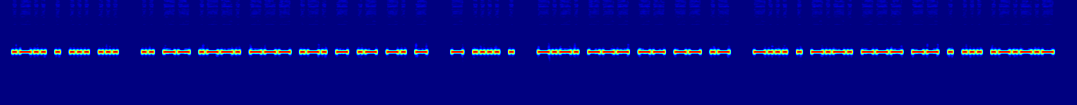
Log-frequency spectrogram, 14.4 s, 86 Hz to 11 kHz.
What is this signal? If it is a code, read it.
Morse code, heard as a keyed tone, about 25 wpm, 1000 Hz. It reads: LESS IMPORTANT THE COMMA BECOMES.
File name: qotdfiles / 25wpm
